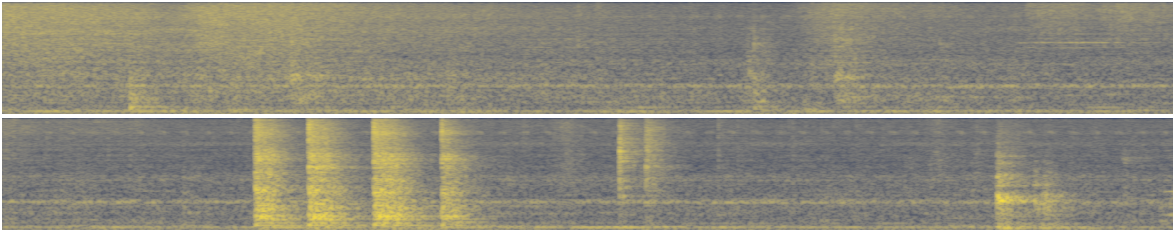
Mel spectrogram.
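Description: Water hissing as it goes into the hot pot of frying masala and bitter gourds, fading over the first couple of seconds, over a steady low hum. About seven seconds in, a metal utensil or lid knocks sharply on the aluminium cooking pot four times in quick succession, then taps lightly a few times, with one more knock near the end.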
